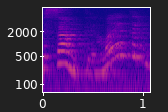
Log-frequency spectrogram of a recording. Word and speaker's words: сантиметр: це не міра довжини в Славі сантиметр наголос падає на третій склад запам'ятай проблемні числівники у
